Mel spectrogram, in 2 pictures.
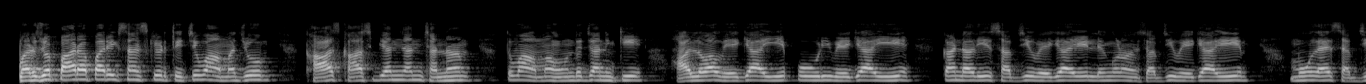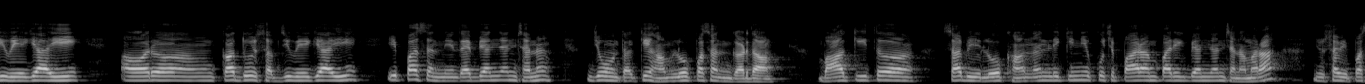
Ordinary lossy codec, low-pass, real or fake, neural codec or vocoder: none; 7.2 kHz; real; none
